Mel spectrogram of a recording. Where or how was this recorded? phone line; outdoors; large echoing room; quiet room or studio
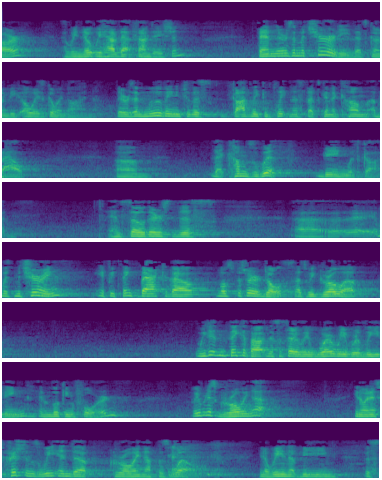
large echoing room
